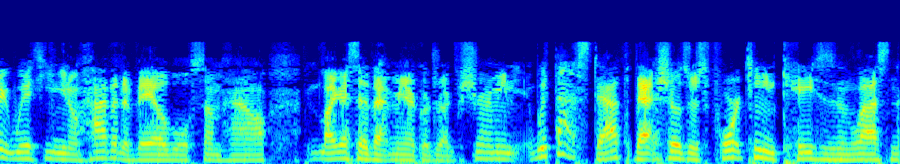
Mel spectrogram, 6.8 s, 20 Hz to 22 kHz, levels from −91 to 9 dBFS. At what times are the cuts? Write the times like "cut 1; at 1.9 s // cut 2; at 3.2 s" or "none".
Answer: cut 1; at 2.3 s // cut 2; at 4.7 s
